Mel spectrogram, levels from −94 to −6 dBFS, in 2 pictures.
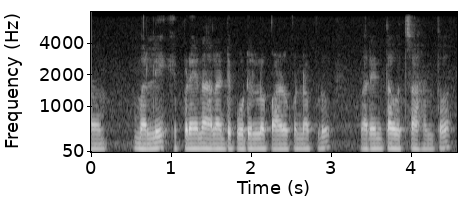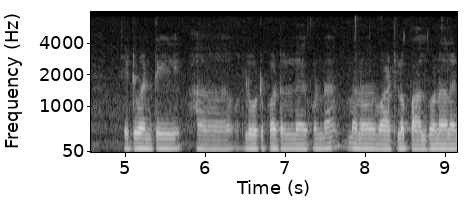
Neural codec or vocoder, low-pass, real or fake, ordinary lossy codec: none; 7.2 kHz; real; none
